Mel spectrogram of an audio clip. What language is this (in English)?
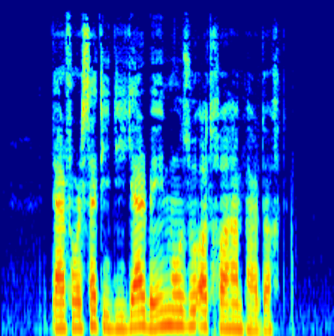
Persian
